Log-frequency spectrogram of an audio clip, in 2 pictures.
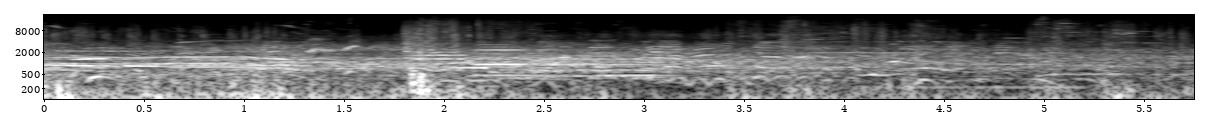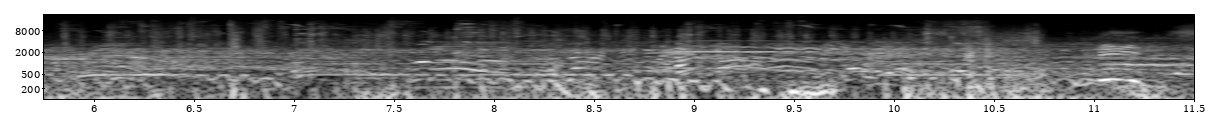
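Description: Cavalry horses charge in an Age of Empires IV medieval battle near Bayeux, with repeated neighs and whinnies over galloping hooves and a constant clash of battle noise that stays loud throughout.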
